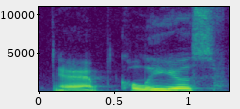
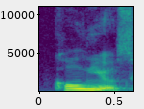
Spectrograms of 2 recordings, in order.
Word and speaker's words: Coleus: But for now, it's time to repot, especially the Kios. Did I pronounce that right? Kios. Kolios.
